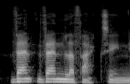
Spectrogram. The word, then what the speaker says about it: Venlafaxine: A texter says, I've been on, is it Venlafaxine for a while now? – Venlafaxine, yeah. – Okay. My memory and initiative are dreadful. Any thoughts or advice? – Okay, well, venlafaxine is a medicine that we prescribe for a number of reasons, but the commonest would be low mood or anxiety.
